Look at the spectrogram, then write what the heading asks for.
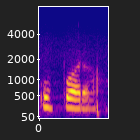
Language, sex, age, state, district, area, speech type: Odia, female, 18-30, Odisha, Balangir, urban, read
